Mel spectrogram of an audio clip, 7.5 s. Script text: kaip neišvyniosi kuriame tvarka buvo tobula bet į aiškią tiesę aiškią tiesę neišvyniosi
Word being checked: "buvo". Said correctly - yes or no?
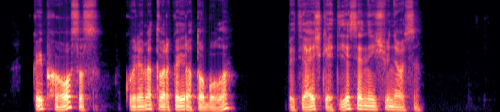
no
